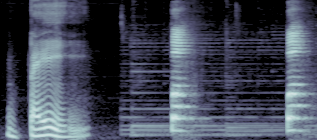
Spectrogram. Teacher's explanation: air and then open them and let the air out and notice this sound is not aspirated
